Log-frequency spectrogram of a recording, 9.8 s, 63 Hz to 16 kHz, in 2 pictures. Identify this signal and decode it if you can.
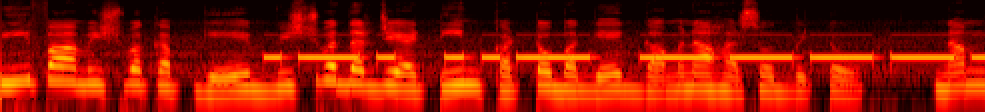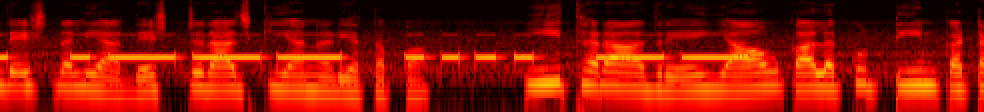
Morse code, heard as a keyed tone, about 13 wpm, 940 Hz, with speech in Kannada. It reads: RU9JHM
